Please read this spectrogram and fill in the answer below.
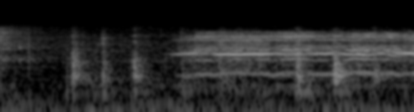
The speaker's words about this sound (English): Yeah, that's my horse. He heard something.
